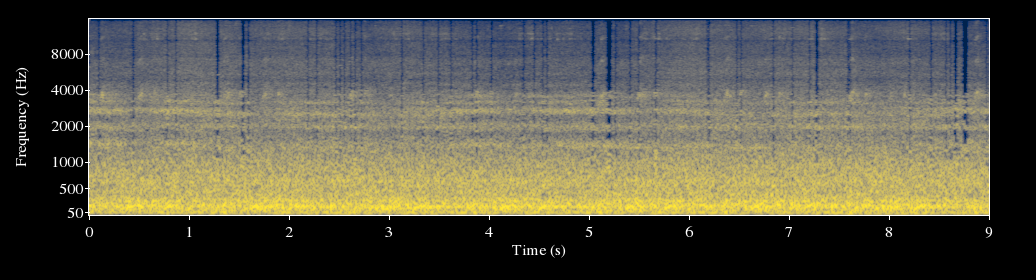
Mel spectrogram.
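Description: Seibu 20000 series electric commuter train running past at close range: steady rumble of its wheels on the rails.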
